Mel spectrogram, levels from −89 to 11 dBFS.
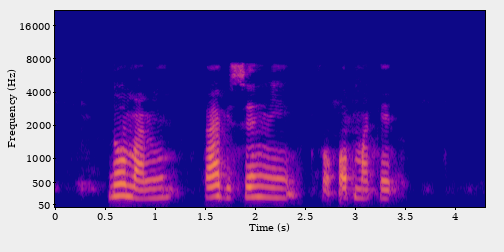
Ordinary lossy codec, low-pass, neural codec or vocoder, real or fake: MP3, 64 kbps; 7.2 kHz; codec, 16 kHz, 8 kbps, FreqCodec, smaller model; fake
